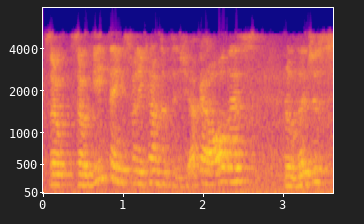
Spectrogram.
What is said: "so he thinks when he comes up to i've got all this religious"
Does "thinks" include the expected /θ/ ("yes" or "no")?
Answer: yes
